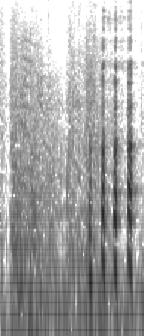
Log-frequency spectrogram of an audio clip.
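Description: A red laser weapon fires homing bullets in the video game Broforce, heard as four quick, sharp zapping shots in fast succession after a stretch of noisy game background.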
